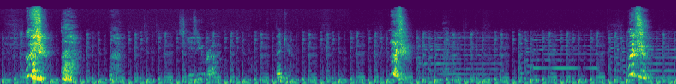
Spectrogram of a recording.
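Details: Man: five loud explosive sneezes spaced across the clip over steady background music; repeated sneezing.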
